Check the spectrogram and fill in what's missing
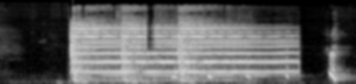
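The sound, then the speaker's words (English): A wrestling ring bell is struck rapidly over and over, its loud, bright metallic ring sustained for under two seconds before cutting off abruptly; a brief voice follows. “Ring the bell now.”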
